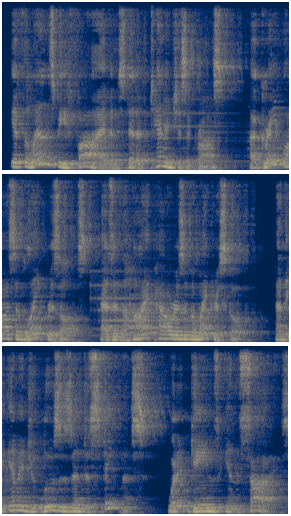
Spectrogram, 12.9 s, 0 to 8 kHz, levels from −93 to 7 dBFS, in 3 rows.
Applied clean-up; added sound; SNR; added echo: neural separator model SepFormer DNS4.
